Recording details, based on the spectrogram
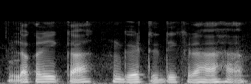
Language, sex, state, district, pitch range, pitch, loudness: Hindi, male, Bihar, Patna, 105-120 Hz, 110 Hz, -15 LUFS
